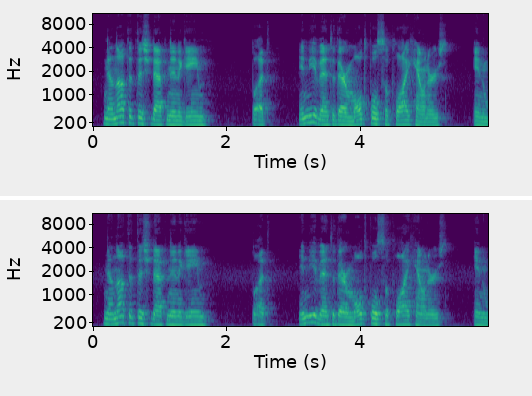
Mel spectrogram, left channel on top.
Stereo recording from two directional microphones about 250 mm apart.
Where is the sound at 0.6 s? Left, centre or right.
Left.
